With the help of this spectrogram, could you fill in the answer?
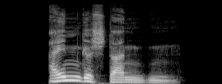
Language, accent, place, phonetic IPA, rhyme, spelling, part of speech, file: German, Germany, Berlin, [ˈaɪ̯nɡəˌʃtandn̩], -aɪ̯nɡəʃtandn̩, eingestanden, verb, De-eingestanden.ogg
- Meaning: past participle of einstehen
